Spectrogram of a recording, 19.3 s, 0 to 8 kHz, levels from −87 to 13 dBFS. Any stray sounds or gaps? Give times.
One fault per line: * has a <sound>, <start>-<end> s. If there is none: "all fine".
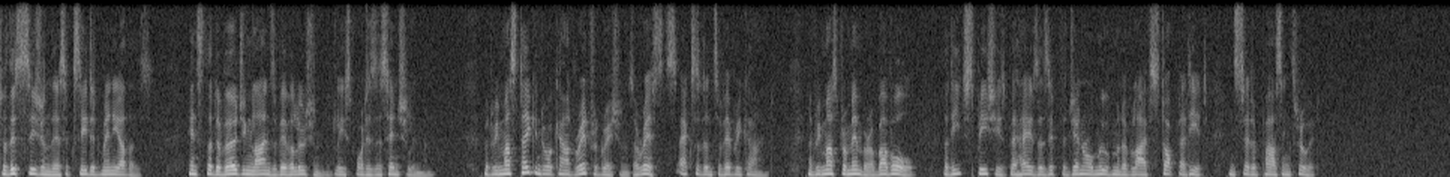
all fine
